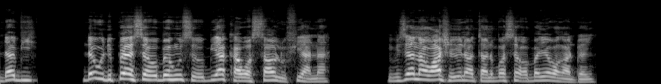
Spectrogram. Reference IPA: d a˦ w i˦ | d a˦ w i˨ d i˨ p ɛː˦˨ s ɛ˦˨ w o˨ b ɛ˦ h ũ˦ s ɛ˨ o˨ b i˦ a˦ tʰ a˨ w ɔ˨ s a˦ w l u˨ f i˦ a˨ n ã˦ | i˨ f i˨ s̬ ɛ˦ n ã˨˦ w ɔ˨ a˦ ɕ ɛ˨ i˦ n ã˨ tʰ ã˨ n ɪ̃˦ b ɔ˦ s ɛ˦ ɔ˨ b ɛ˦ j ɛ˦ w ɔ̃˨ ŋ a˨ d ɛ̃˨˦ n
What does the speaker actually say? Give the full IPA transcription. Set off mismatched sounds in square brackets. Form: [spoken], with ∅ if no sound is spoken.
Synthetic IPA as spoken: d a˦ [b] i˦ | d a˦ w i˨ d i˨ p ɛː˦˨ s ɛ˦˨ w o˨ b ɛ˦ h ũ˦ s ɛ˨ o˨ b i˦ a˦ [kʰ] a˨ w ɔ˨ s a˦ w l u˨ f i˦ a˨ n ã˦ | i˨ f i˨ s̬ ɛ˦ n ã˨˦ w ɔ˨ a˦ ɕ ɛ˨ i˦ n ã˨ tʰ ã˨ n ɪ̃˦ b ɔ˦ s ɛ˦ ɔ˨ b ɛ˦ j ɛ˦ w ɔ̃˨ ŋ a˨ d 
